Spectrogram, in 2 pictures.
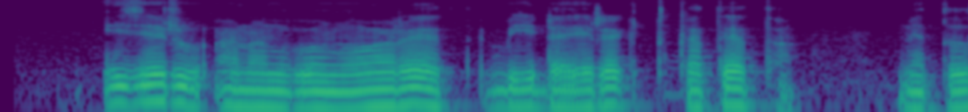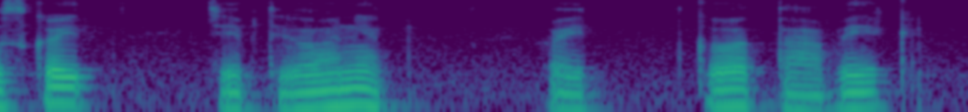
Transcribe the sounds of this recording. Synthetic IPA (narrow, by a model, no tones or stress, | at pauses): id͡ʒeɾuʔananɡonuɔɾet̪̚bida̰jɾektkat̪et̪ɔ | net̪oskɔjt̪̚ | t͡ʃept̪iɡɔniet̪̚ | kojt̪ | kot̪abek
